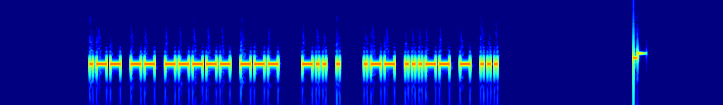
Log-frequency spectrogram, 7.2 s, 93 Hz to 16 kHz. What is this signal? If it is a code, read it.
Morse code, heard as a keyed tone, about 34 wpm, 700 Hz. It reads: WM0O DE W3TS
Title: USA Callsign DE Callsign - 4 Characters - 35wpm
